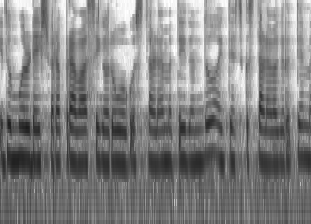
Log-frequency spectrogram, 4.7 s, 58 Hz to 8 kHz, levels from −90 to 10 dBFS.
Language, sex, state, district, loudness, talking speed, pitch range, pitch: Kannada, female, Karnataka, Chamarajanagar, -14 LUFS, 220 wpm, 230-245 Hz, 235 Hz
